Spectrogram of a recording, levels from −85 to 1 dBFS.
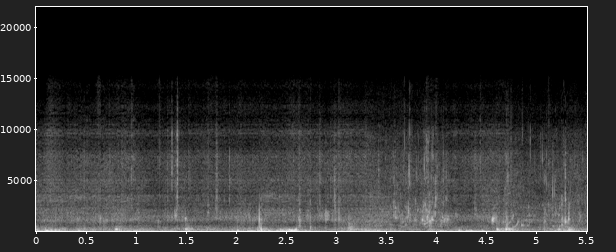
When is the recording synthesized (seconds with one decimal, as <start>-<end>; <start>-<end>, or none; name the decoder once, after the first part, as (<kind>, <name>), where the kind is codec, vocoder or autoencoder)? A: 0.0-3.3 (codec, SNAC); 4.1-4.7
